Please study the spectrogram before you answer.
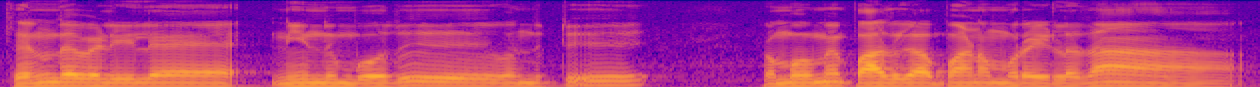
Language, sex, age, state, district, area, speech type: Tamil, male, 30-45, Tamil Nadu, Coimbatore, urban, spontaneous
